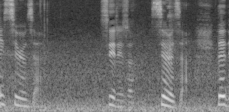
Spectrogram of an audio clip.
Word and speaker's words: Syriza: Syriza.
